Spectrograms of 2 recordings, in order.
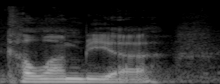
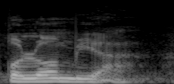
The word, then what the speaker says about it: Colombia: My wife specifically told me I need to say it like that because I said Colombia first. Colombia.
